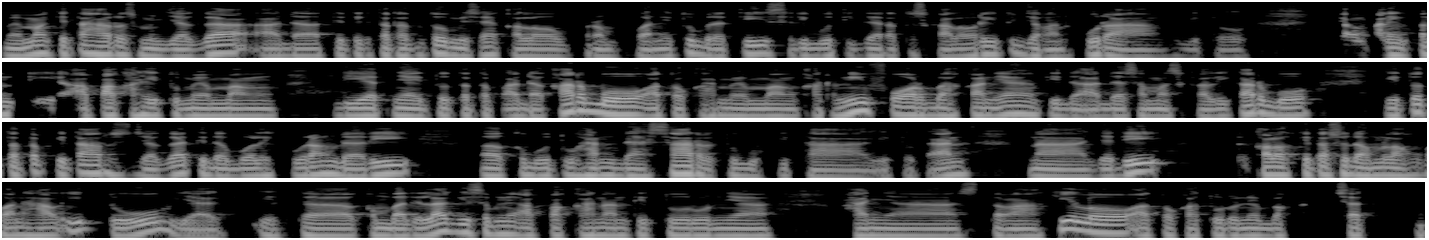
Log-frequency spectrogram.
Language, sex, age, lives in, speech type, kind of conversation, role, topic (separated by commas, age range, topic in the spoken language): Indonesian, male, 40-44, Indonesia, conversation, advice, advisor, Bagaimana cara menurunkan berat badan secara bertahap tanpa perubahan yang terlalu drastis?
